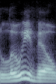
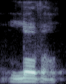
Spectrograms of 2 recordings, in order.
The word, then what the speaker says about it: Louisville: Meanwhile, I stayed um in Louisville one night with um You stayed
